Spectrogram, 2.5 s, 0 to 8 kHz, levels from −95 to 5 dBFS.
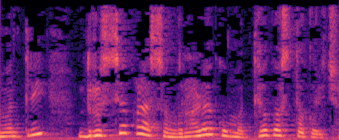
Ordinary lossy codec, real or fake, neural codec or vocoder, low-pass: none; real; none; none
